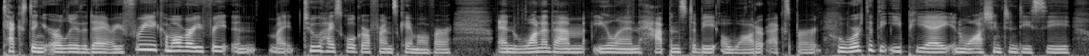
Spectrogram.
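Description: A woman's ordinary speaking voice, fairly low in pitch, at a fairly quick pace with lively intonation, dry and close with no echo on a very clean recording with a silent background. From Michigan, US. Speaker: pediatrician. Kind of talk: interview.

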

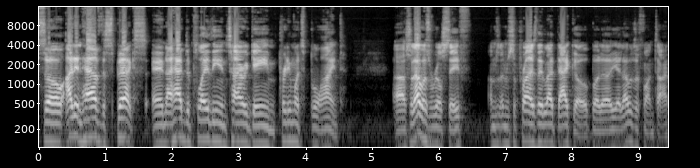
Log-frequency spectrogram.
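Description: On a very clean recording with a silent background, a man talks at a moderate pace with medium pitch and ordinary pitch variation. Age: 20s. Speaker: fitness coach and podcast host. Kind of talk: solo podcast monologue. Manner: casual, with many fillers.

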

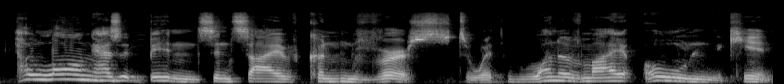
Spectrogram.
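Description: A very slowly paced put-on character voice. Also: man, fairly high pitch for a man, hardly any pauses. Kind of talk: villain monologue. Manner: slow, silky, menacing.

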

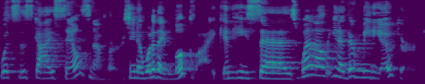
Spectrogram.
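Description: A high-pitched woman with a Southern US accent, fairly quick and lively in her intonation. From Mississippi Delta.

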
